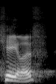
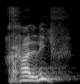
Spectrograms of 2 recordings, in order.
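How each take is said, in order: First: The word is given the usual English pronunciation. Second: The word is given an Arabic-style pronunciation. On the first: "that's what we English speakers usually say" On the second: "I can't pronounce it"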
